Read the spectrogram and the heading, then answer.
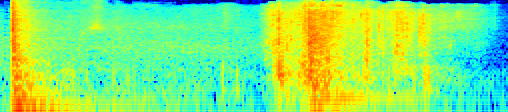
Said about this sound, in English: Anna marches intently through the office past a swarm of busy workers. She pushes open Julius's door.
